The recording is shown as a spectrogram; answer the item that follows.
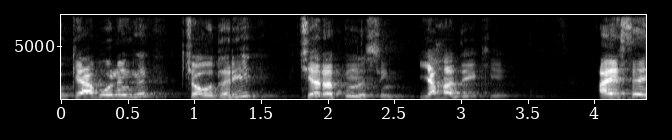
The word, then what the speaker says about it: चरण: यहीं पर क्या देखिए र और ना है ना तो चरन क्या बोलेंगे आधा त लगा देंगे तो ये हो गया ना उच्चारण चौधरी चरन सिंह अब चौधरी चरण सिंह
